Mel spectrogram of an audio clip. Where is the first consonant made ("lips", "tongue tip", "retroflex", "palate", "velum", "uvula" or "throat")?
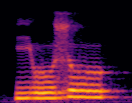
palate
